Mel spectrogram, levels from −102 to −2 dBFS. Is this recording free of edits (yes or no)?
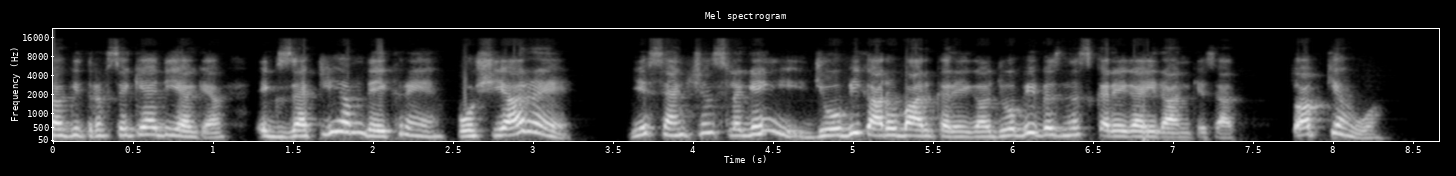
no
